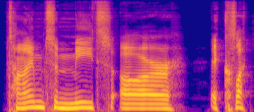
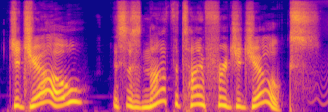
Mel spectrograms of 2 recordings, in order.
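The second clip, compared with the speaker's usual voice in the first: high stuttering, rattled; flustered stammer; 10 semitones higher than usual. Acted. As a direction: trip over the words, upset.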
